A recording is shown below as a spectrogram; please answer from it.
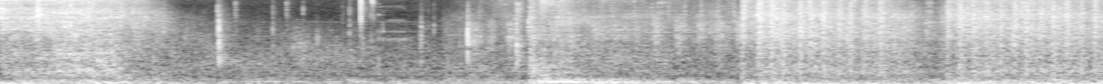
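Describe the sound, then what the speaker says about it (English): Sustained rapid automatic fire from a chain gun in the Xbox One version of DOOM, a dense, loud stream of shots. It grows heavier and louder in bursts partway through and near the end. "Chain gun time."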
